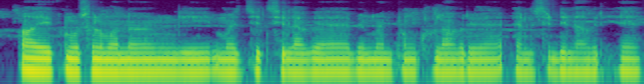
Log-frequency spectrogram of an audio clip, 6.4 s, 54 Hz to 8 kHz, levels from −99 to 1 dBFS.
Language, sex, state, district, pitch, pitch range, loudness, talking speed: Hindi, male, Rajasthan, Churu, 115 Hz, 115-120 Hz, -16 LUFS, 195 wpm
